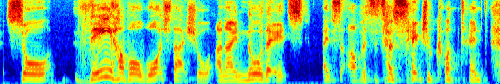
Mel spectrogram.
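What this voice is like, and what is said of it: Usual voice. Nothing is said of it.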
